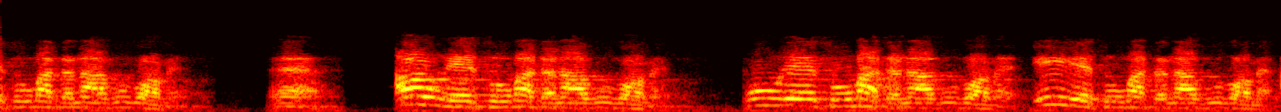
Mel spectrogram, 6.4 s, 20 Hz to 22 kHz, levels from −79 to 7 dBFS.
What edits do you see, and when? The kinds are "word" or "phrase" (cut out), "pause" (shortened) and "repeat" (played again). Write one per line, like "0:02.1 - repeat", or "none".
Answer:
0:01.0 - pause
0:01.7 - pause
